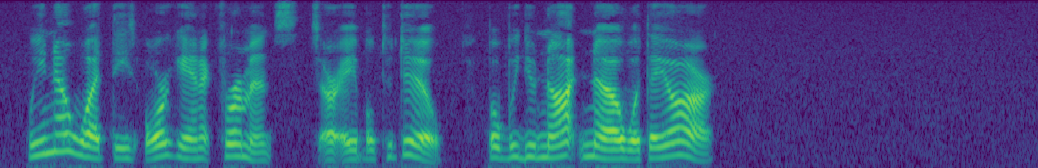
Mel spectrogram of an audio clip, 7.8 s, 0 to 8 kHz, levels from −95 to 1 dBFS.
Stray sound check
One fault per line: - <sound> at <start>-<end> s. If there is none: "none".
none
